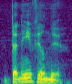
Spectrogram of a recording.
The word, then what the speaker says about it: Denis Villeneuve: I still don't know how to pronounce the Dune guy we were talking about last week, Villeneuve? – Denis Villeneuve. – Villeneuve. – Villeneuve. – Villeneuve. See? I've said it four different times Denis in the Villeneuve.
